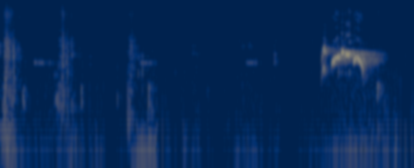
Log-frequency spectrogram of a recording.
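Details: Sooty-headed bulbul heard in West Lampung, Indonesia, while birds are lured for capture without birdlime. Faint clicks and rustles come first, then one loud, short, slurred chirp lasting under a second near the end.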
